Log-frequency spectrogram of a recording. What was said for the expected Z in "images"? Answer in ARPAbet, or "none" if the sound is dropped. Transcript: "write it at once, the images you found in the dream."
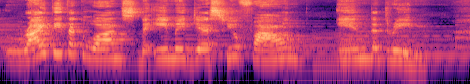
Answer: S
